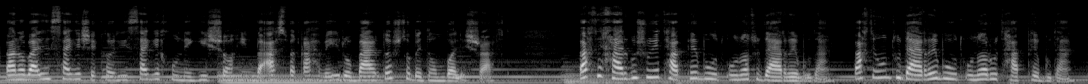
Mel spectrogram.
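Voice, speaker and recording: A woman reading a folktale aloud in a calm, even storybook narration. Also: mid-range voice, over music. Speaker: audiobook reader.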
